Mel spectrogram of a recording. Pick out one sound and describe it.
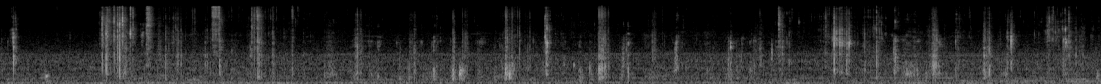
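Crispy skin crackles as a man bites into it close to a microphone.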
